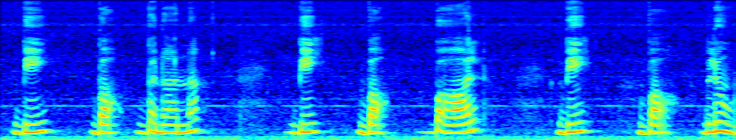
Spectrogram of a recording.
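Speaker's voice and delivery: "B", short "ba", then "banana", set apart; letter, sound, word. Shown as a demonstration. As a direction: drill "B, ba, balloon" firmly with pauses. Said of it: "हमने sound भी पढ़ना है". ("B, ba, ball" अक्षर, ध्वनि, शब्द अलग-अलग)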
